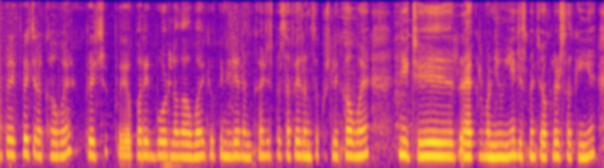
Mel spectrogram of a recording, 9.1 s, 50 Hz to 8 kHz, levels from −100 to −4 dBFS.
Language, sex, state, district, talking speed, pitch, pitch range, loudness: Hindi, female, Chhattisgarh, Sarguja, 230 wpm, 200 Hz, 190-210 Hz, -17 LUFS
